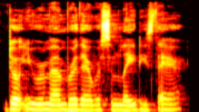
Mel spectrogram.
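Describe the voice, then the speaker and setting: A woman voices a courtroom lawyer from the 1890s, pressing a witness with leading questions. Her voice sits somewhat low. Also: monotone, fast talker, vocal fry, mellow. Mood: probing. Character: probing 1890s defense attorney. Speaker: cross-examining lawyer. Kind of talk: dramatic reading of a trial transcript.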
